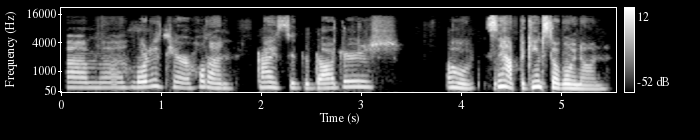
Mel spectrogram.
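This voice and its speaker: A young woman hosts a loose, joking chat with friends, often sarcastic and quick to laugh. Her voice sits a little high, and the recording is dry and close with no room sound. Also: warm tone, no echo. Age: 20s. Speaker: host. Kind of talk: casual livestream chat with guests.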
